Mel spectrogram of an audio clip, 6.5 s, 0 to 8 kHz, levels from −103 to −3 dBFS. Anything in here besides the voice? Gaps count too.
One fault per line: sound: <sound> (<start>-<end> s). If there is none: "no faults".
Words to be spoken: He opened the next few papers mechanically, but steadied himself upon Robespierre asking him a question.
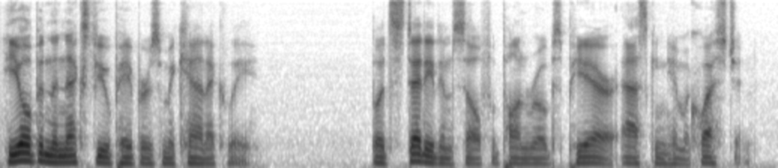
no faults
